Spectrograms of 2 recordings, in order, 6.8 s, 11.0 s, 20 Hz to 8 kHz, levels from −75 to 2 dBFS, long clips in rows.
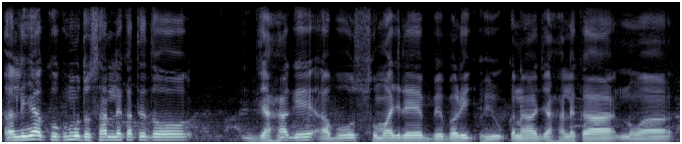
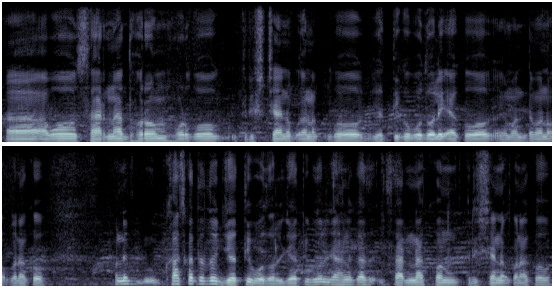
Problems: background sounds at intervals, background conversations at intervals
